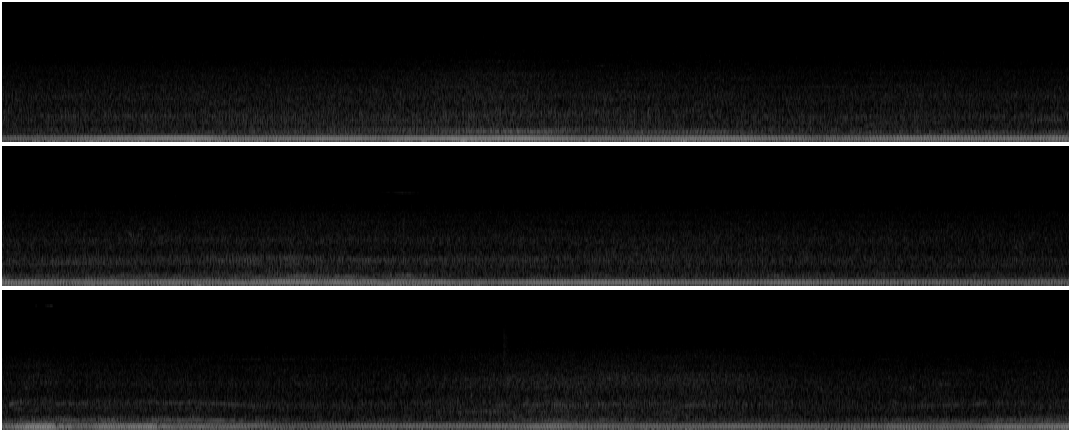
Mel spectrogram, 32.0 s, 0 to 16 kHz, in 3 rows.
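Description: McLaren 720S twin-turbo V8 running at low revs while the car creeps along in traffic. The low engine note is steady, with a brief swell about two-thirds of the way in.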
